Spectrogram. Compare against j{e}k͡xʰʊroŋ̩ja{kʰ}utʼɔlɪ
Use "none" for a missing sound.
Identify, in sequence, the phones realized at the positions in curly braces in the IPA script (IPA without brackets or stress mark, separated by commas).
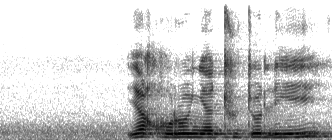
a, tʰ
